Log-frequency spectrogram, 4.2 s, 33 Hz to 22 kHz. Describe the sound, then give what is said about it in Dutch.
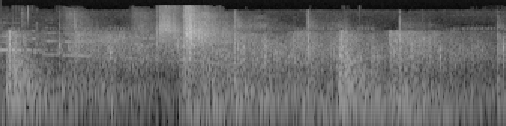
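Heavy cannon fire booms in a dense barrage from French artillery besieging Maastricht in autumn 1794, with 140 guns set up around the city; deep thuds roll one into another with sharp cracks at irregular moments, loud and continuous with no voices. “De Fransen stellen 140 stuks geschut op rond de stad en beginnen het beleg.”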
